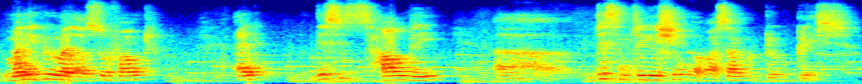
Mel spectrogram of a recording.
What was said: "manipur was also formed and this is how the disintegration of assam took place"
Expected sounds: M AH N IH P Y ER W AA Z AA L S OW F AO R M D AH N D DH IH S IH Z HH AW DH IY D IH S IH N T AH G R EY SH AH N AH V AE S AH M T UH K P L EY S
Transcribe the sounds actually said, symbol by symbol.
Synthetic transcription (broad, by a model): M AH N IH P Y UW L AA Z AA L S OW F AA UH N D AH N D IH S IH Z HH AW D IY D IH S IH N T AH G EY SH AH N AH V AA S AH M T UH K P L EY S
